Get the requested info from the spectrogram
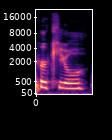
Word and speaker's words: Hercule: Hercule.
